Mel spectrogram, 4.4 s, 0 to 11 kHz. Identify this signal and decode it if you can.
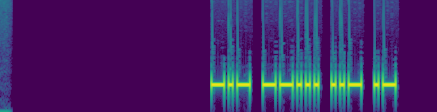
Morse code, heard as a keyed tone, about 28 wpm, 700 Hz. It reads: K7UA
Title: USA Call Signs - 4 Characters - Repeated 2x - 28wpm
